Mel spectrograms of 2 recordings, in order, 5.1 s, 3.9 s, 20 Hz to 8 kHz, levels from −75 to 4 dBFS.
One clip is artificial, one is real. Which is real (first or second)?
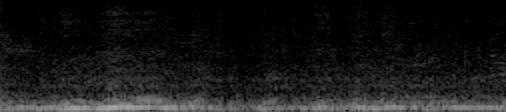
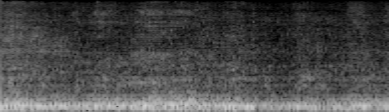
first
